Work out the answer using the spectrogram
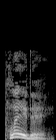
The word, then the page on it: playday: British English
